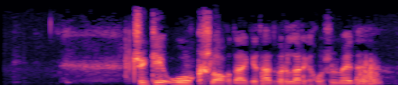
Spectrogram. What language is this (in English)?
Uzbek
